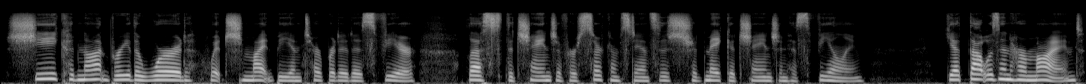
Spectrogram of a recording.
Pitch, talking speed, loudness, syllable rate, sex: 190 Hz, 170 wpm, -21 LUFS, 4.4 syllables/s, female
